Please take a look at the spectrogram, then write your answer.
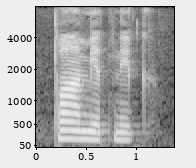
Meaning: monument, memorial
- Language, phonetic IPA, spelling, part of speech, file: Ukrainian, [ˈpamjɐtnek], пам'ятник, noun, Uk-пам'ятник.ogg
